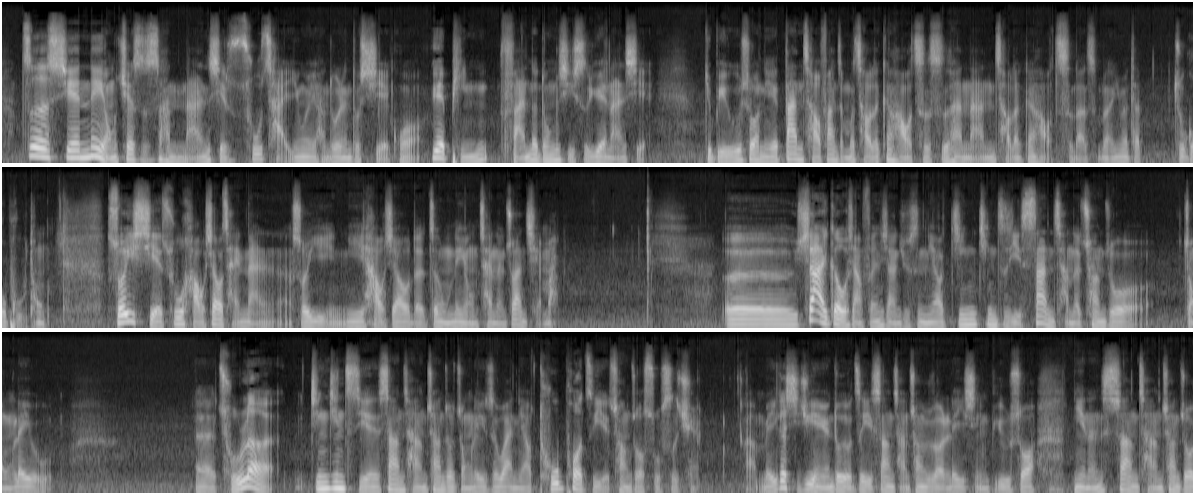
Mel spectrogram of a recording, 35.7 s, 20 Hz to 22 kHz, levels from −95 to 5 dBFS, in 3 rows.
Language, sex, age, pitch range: Chinese, male, 20-39, 95-125 Hz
